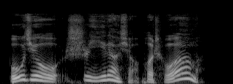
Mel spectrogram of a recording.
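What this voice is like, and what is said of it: Quiet muttering. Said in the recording (Chinese): “小声嘀咕着”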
